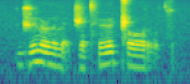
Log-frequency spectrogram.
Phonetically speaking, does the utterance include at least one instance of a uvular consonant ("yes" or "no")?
no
